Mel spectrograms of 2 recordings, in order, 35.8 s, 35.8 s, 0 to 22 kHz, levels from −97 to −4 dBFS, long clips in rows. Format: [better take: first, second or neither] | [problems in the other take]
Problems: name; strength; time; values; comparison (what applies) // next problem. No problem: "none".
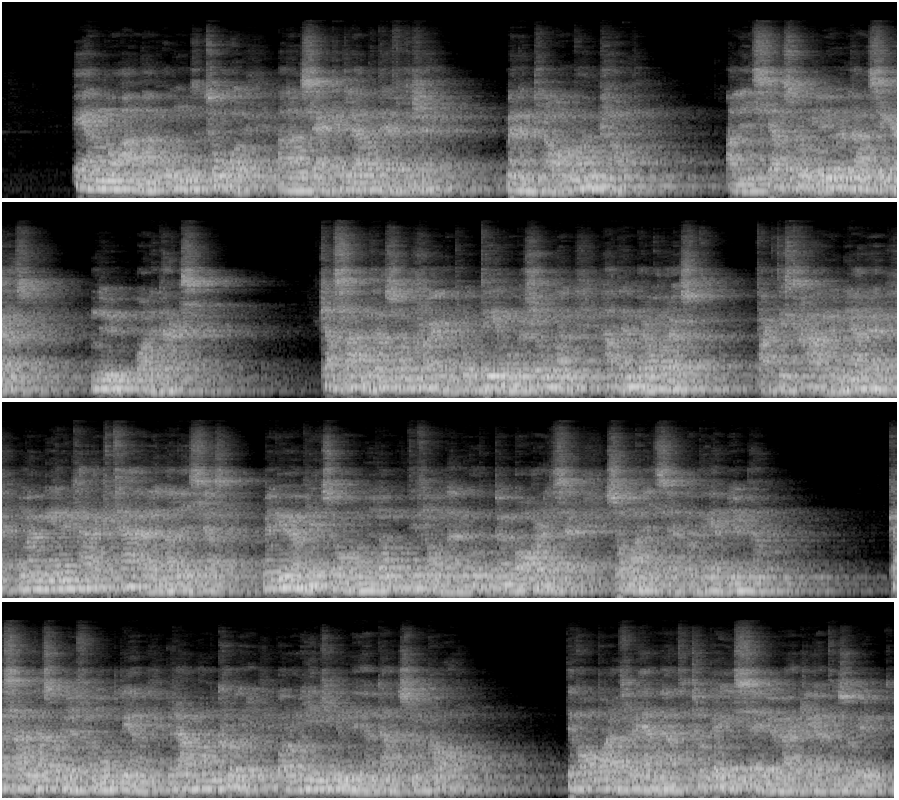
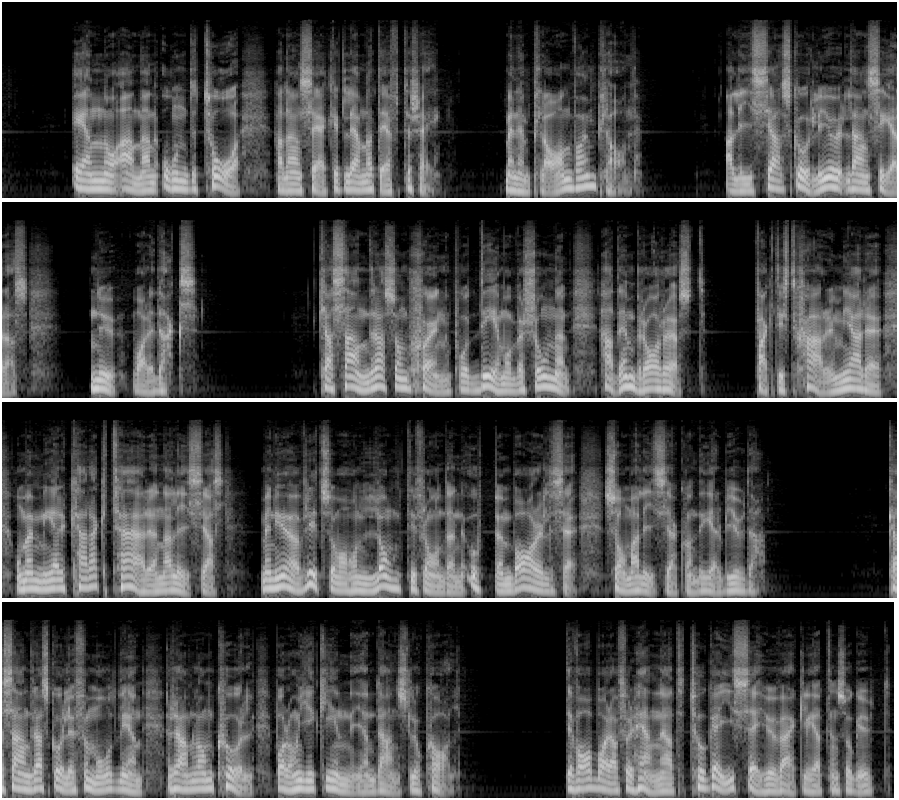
second | off-mic speech; far // room echo; strong; dies away in 1.8 s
